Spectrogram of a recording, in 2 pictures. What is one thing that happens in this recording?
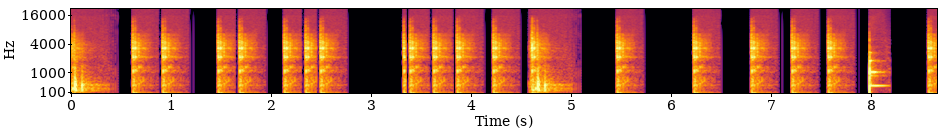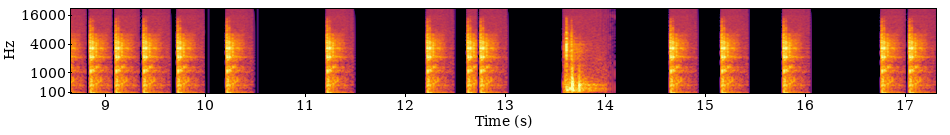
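Soft interface clicks tick repeatedly as a menu cursor moves.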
